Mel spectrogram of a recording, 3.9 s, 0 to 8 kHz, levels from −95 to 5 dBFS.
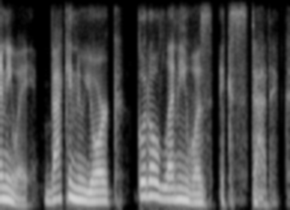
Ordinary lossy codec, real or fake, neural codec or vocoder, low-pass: Opus, 24 kbps; real; none; 7.2 kHz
